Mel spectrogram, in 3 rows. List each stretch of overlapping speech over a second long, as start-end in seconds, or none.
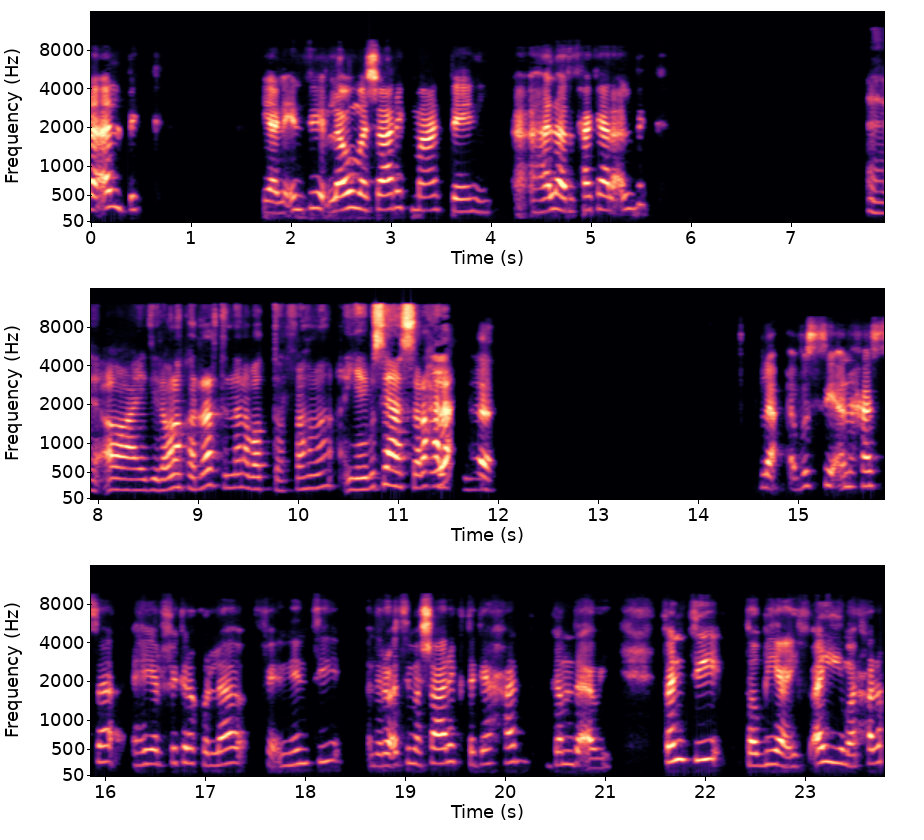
none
